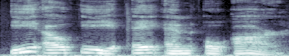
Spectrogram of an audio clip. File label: "Eleanor", letters being spelled out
